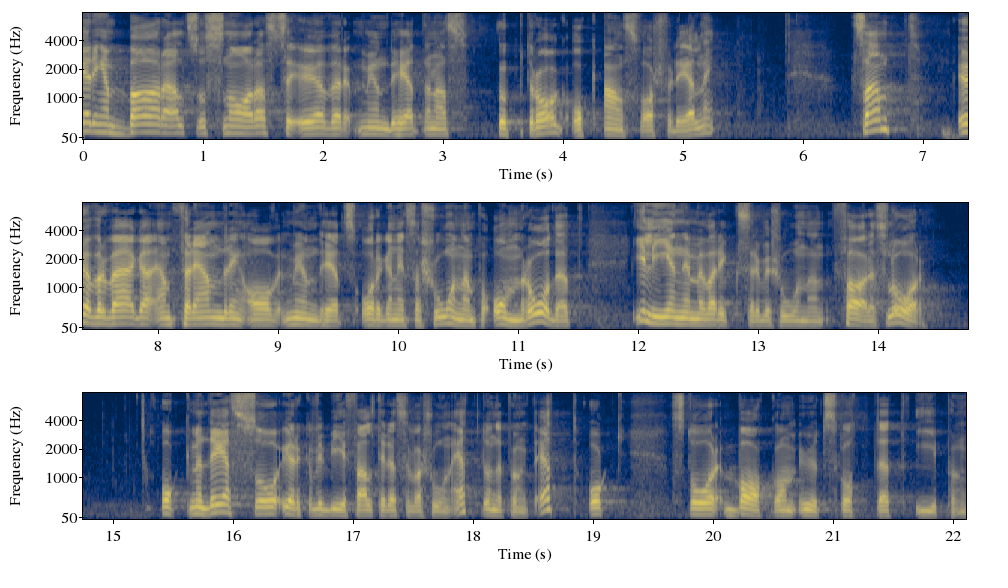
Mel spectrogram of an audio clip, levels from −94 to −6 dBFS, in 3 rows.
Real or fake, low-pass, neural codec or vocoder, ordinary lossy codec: real; none; none; none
